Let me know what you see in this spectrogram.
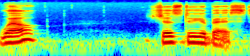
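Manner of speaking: disappointed, let-down fatherly tone. Retelling a father's reply on the phone: imitating a disappointed father. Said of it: "he sounded so disappointed on the phone".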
